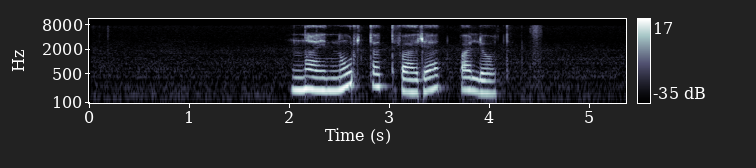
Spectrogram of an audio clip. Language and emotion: Russian, neutral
